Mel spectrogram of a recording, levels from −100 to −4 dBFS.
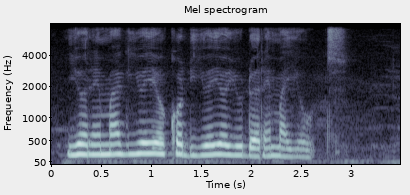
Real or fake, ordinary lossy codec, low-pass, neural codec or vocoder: real; AAC, 48 kbps; 7.2 kHz; none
